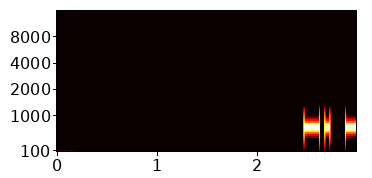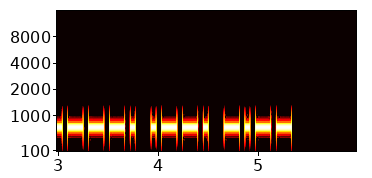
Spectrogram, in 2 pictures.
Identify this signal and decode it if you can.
Morse code, heard as a keyed tone, about 21 wpm, 700 Hz. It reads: N9PY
